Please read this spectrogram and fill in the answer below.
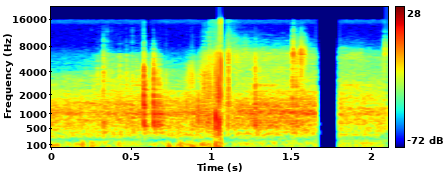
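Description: A few light clicks and knocks of handling over steady background hiss, broken by a moment of dead silence about three-quarters of the way through where the recording is cut.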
